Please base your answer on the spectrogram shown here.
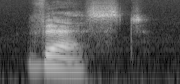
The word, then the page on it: vest: American English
